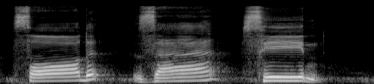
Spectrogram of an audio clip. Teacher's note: জিহ্বার আগা সামনের নিচের 2 দাঁতের পেট ও আগার সঙ্গে লাগাইয়া উচ্চারণ হয় 3টি অক্ষর সদ জা সিন, 3টি অক্ষর শীষ দিয়ে উচ্চারণ হবে সদ জা সিন।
